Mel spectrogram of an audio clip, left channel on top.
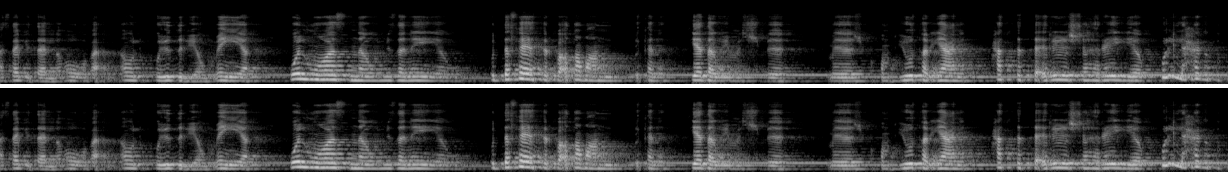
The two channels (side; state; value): both; identical; correlation 1.00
